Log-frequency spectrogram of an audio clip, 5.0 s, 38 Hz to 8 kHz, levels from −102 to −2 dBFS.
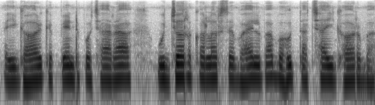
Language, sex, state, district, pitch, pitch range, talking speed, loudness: Bhojpuri, male, Bihar, Muzaffarpur, 140 Hz, 135-145 Hz, 180 wpm, -18 LUFS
